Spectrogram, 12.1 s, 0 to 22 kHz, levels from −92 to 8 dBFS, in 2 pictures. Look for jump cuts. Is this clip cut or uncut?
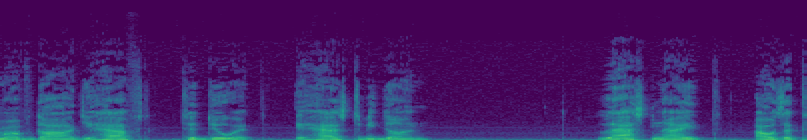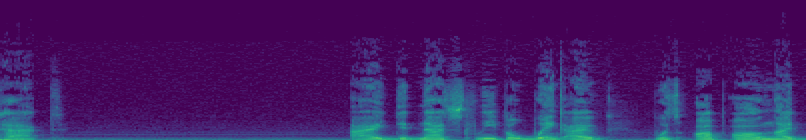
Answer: uncut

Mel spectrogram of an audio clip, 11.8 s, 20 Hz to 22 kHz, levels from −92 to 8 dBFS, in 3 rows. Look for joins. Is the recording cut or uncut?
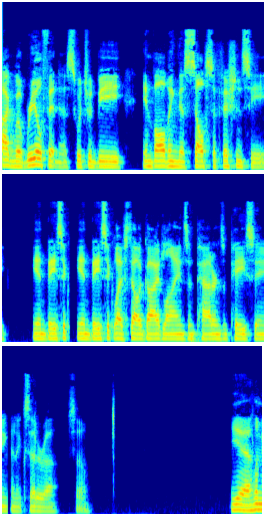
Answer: cut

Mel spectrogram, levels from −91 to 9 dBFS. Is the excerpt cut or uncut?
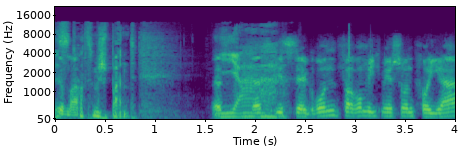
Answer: uncut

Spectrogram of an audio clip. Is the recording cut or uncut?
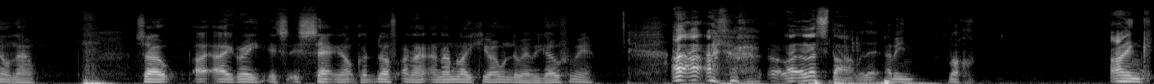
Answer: uncut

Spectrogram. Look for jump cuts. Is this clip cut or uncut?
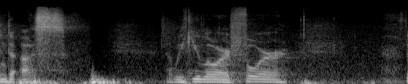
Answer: cut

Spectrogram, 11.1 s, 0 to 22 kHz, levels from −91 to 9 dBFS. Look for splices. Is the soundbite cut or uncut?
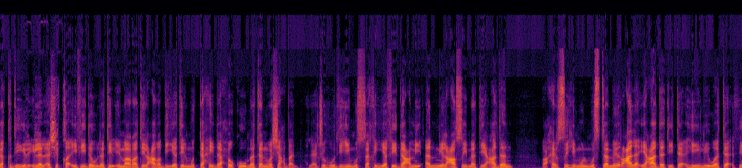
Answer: cut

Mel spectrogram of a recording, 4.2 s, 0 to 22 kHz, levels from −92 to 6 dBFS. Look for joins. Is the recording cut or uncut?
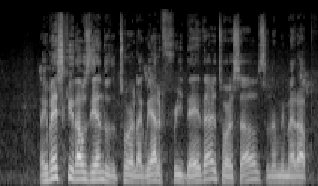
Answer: uncut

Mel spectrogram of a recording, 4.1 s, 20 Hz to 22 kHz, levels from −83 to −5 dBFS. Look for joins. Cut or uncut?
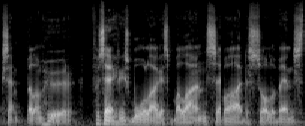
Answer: cut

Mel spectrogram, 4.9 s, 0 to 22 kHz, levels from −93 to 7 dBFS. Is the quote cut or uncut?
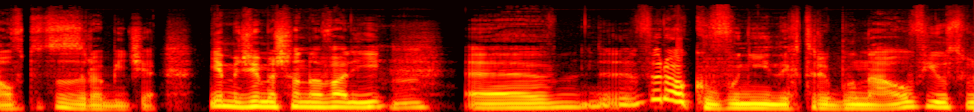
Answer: uncut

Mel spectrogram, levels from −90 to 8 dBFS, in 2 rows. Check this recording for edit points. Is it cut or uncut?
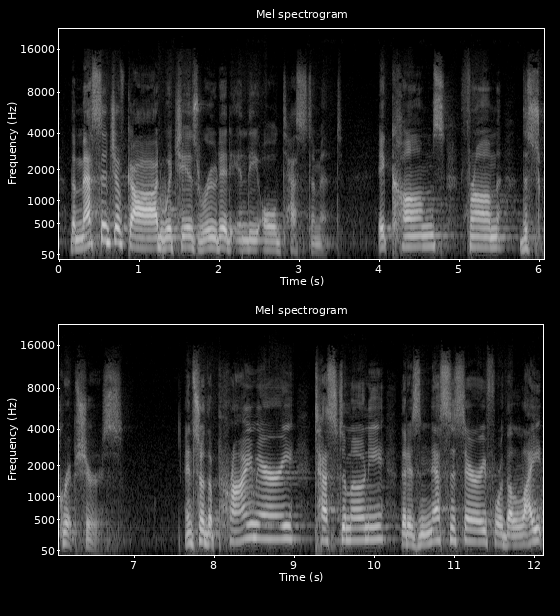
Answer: uncut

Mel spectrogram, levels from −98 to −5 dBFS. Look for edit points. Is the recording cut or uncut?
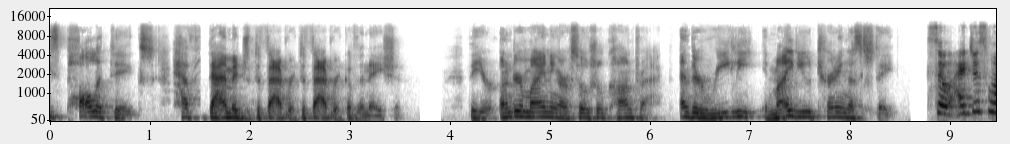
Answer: cut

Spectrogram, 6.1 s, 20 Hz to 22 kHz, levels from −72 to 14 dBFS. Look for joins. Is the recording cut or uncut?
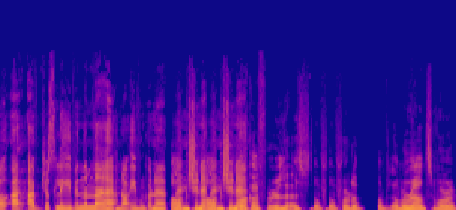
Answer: cut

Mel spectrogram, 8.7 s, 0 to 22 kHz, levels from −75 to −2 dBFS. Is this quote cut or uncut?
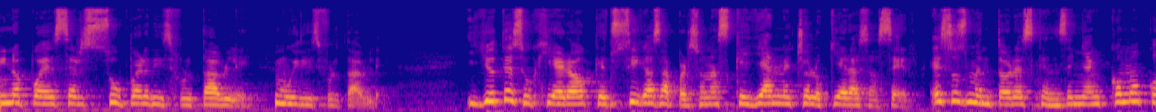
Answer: cut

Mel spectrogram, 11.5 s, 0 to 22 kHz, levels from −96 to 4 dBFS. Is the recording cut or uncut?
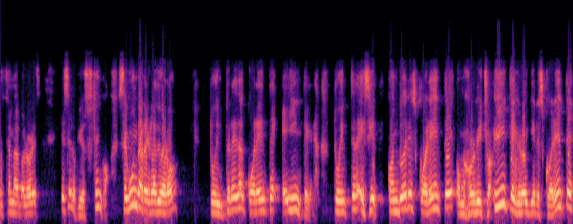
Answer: uncut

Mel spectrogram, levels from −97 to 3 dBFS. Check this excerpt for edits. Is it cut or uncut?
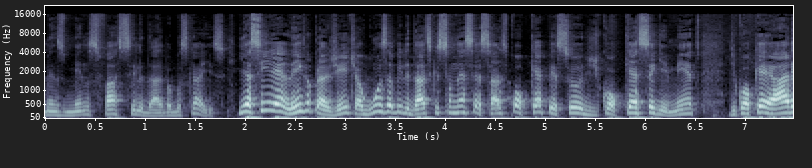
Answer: cut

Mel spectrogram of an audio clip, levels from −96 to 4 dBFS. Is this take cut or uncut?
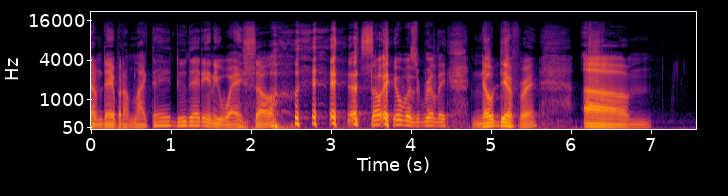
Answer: uncut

